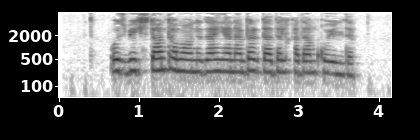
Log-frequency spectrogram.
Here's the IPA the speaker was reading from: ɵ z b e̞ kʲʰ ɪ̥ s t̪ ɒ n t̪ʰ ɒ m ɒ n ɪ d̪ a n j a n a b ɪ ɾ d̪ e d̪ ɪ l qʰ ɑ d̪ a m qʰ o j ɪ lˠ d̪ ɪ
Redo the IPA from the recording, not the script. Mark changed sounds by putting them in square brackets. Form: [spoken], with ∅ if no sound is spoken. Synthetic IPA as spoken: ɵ z b e̞ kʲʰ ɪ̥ s t̪ ɒ n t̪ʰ ɒ m ɒ n ɪ d̪ a n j a n a b ɪ ɾ d̪ [a] d̪ ɪ l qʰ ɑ d̪ a m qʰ o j ɪ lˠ d̪ ɪ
